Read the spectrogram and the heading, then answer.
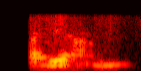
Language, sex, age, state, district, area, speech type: Odia, male, 45-60, Odisha, Nuapada, urban, conversation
